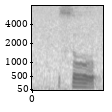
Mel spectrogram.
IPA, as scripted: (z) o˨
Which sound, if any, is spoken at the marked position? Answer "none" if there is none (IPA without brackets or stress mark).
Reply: θ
